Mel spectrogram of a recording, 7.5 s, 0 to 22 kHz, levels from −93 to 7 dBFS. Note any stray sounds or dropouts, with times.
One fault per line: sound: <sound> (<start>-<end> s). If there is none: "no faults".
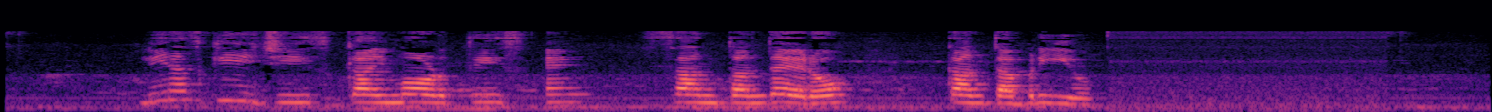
no faults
